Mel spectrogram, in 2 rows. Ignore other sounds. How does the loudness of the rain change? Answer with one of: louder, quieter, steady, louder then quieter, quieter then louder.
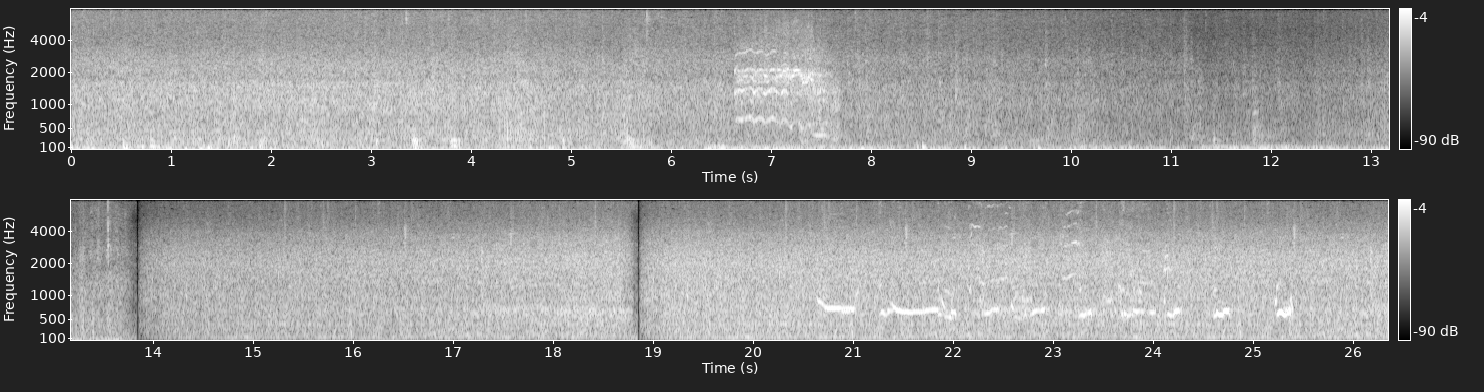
quieter then louder.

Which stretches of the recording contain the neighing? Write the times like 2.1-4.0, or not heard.
6.6-7.7.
